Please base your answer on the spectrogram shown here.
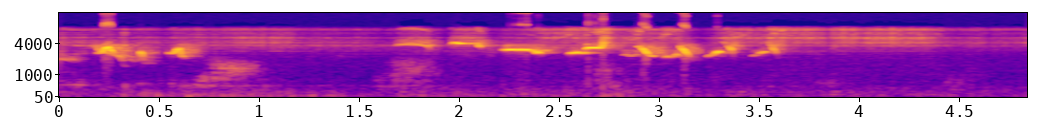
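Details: Magpie-robin in emotional display, tail spread, singing a jumble of quick whistled and chattering notes over a steady high hiss.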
